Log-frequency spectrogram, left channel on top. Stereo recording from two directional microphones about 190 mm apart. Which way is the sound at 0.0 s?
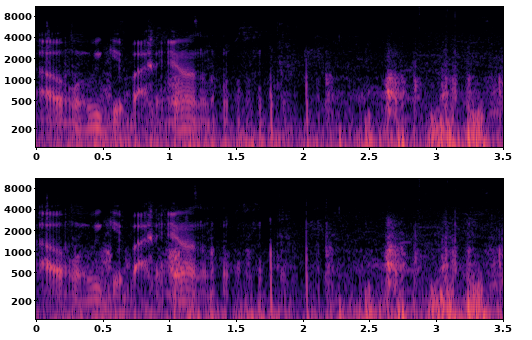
Centre (ahead or behind).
